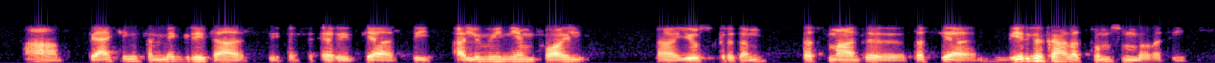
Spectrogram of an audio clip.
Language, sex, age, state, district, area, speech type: Sanskrit, male, 18-30, Karnataka, Udupi, rural, conversation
